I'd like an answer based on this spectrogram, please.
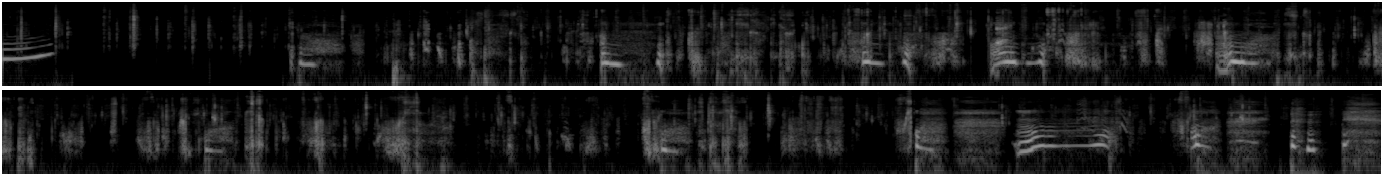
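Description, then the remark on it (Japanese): Crisp crunching as a raw green pepper is bitten and chewed, steady wet chomps repeating throughout, with a few soft vocal murmurs in between. “ほーら、おかわりでちゅよー。あーん、 ピーマンちゃん。”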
